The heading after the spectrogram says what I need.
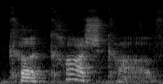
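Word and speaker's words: Kokoškov: I've gotten a production note here from our production team who told me that is Kokoshkov. Did I hit that one, production team? All right, Josh says that's how you pronounce it.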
